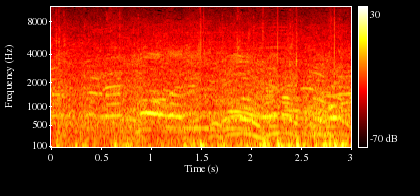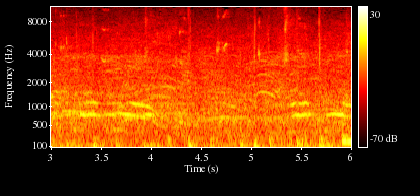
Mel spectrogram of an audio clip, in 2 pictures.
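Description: Arena crowd murmur with a basketball being dribbled on a hardwood court, its bounces thudding under the crowd.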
